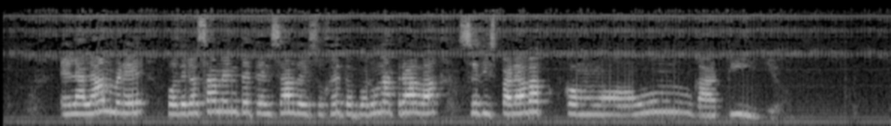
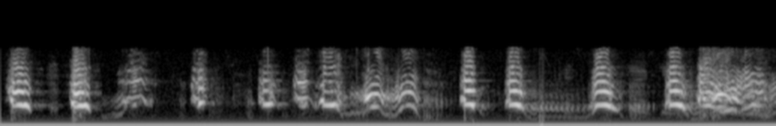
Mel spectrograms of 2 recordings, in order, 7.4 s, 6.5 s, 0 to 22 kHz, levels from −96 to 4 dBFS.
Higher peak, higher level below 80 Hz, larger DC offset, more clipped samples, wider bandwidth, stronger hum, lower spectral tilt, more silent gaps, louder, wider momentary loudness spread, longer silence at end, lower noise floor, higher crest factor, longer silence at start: about the same, -12 dBFS vs -10 dBFS; about the same, -68 dBFS vs -66 dBFS; second, under 0.1% vs 1%; neither; first, 17 kHz vs 5.4 kHz; neither; about the same, -2.5 dB/octave vs -3 dB/octave; neither; second, -29 LUFS vs -26 LUFS; about the same, 16 LU vs 15 LU; first, 0.15 s vs 0 s; first, -53 dBFS vs -49 dBFS; about the same, 18 dB vs 16 dB; about the same, 0.1 s vs 0.05 s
